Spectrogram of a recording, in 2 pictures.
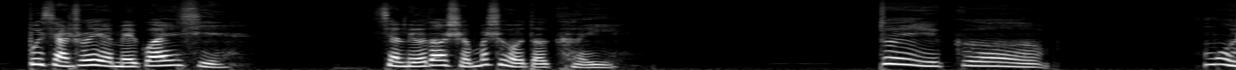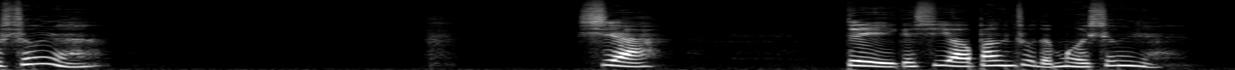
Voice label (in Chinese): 样音 稳重 女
